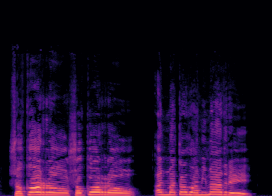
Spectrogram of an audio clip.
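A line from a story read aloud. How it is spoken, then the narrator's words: Frightened shout. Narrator (Spanish): gritó el tonto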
